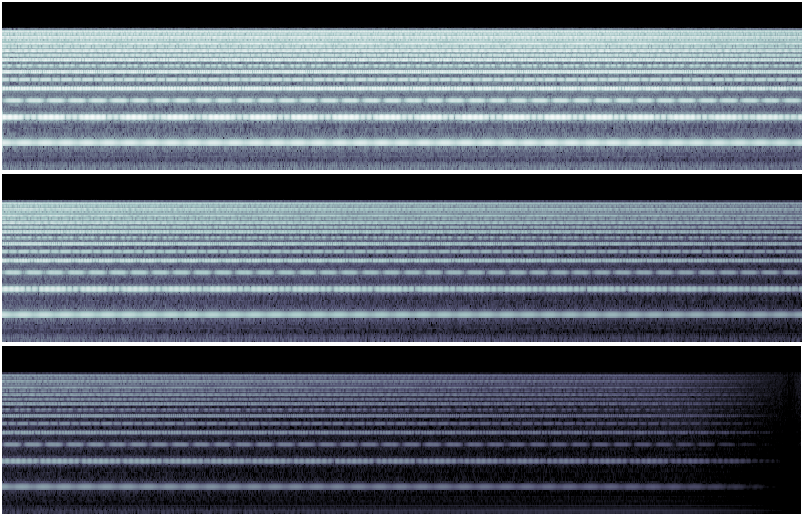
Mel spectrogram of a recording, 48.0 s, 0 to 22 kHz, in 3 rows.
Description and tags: Q saw complexor with extra long relasse E5
This is a complex saw wave like sound with a very long release. The sound is on the key in the name of the file. It is part of the "Q multi 002: saw complexor with extra long release" sample pack.
electronic, multi-sample, saw, synth, waldorf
